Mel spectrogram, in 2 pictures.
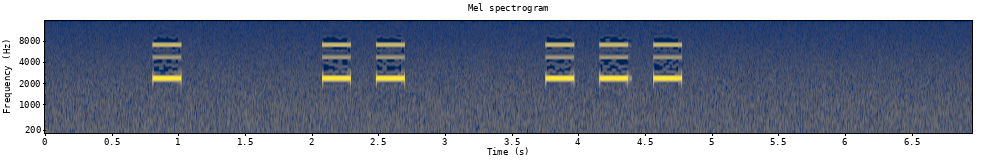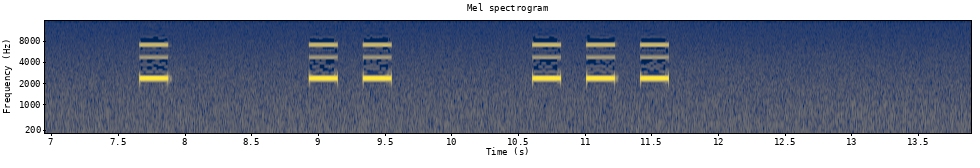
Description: Beep code, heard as a piezo beeper, played twice, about 2400 Hz. 1-2-3. In Phoenix BIOS tables: DMA page register failure.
